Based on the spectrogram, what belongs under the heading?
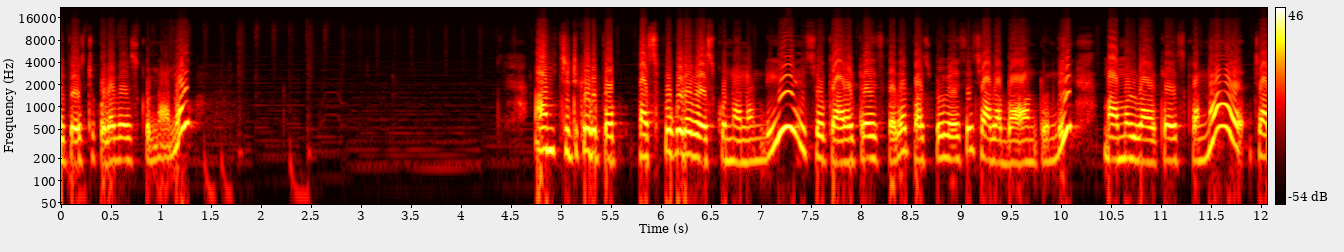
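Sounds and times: woman's voice: 0.0 - 1.4, 4.6 - 12.0
faint background music: 0.0 - 12.0.

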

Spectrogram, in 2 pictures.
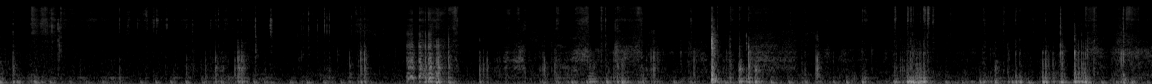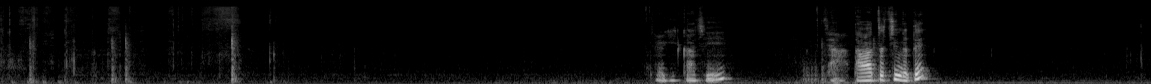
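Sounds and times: paper rustling while folded: 0.1 - 15.0.

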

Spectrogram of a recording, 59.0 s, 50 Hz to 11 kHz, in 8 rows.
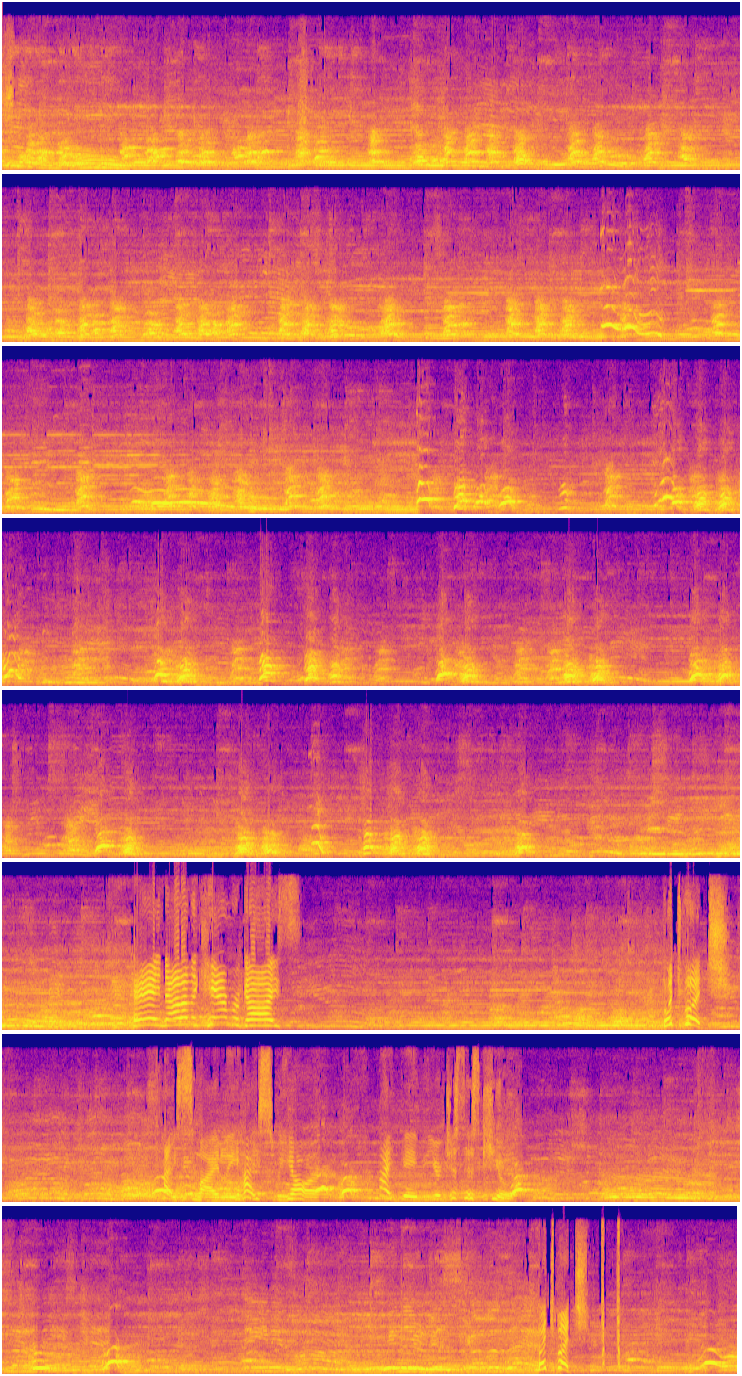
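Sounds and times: dog whining: 0.0 - 31.0
dogs barking and yipping: 0.0 - 38.2, 39.5 - 55.9, 57.6 - 59.0.

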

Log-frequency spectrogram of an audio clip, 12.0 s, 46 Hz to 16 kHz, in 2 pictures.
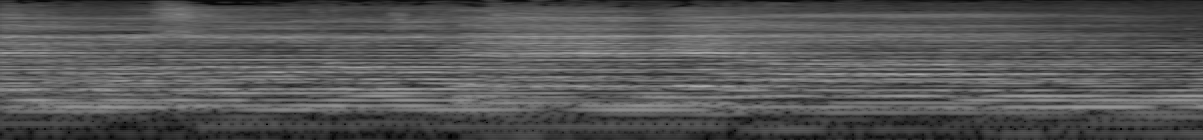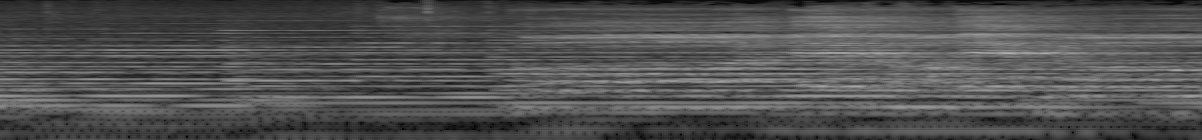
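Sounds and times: choir singing sacred music: 0.0 - 12.0.

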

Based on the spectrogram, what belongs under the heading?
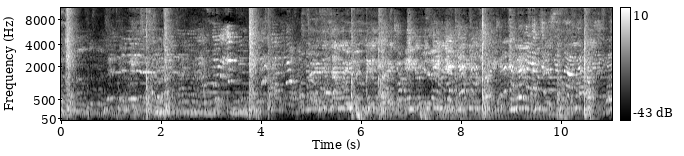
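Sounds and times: background music: 0.0 - 11.0
indistinct voices and chatter: 0.0 - 11.0.

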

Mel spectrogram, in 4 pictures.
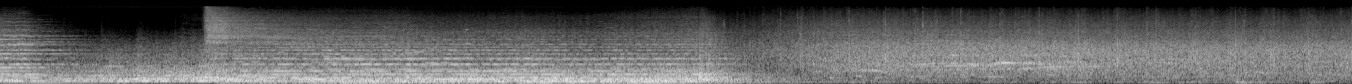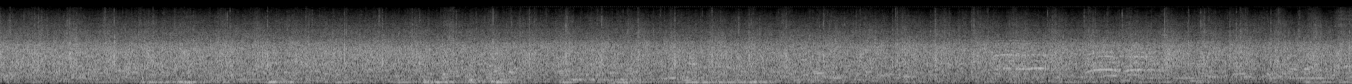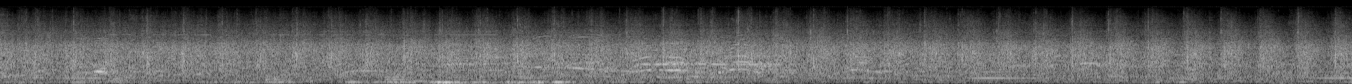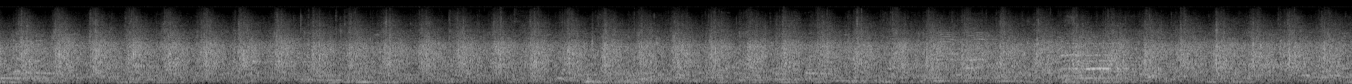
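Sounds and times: orchestra chord: 0.0 - 8.2
audience applauding: 1.8 - 54.0.

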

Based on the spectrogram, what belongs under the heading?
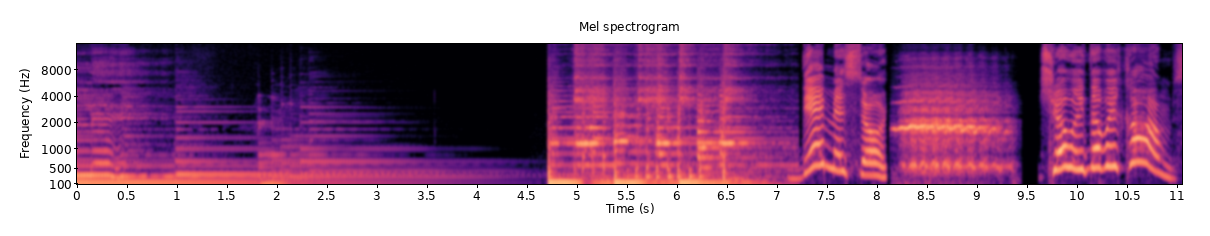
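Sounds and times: person speaking: 7.1 - 8.1
horse whinnying: 8.2 - 9.4.

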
